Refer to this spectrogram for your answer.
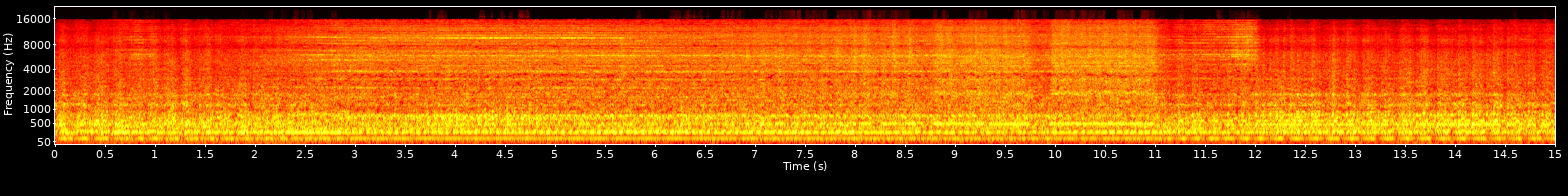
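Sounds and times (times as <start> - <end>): power saw motor running: 0.0 - 15.0
saw cutting wood hiss: 0.6 - 1.1, 2.1 - 12.2.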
